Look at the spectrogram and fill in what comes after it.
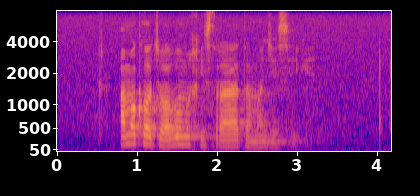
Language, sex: South Ndebele, male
